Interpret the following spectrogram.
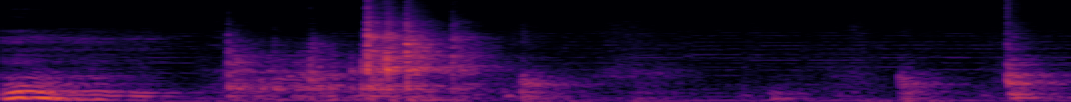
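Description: Several sharp knocks and a brief clatter, the loudest about a second and a half in and two more near the end, with a short voice sound at the start and faint music underneath.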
